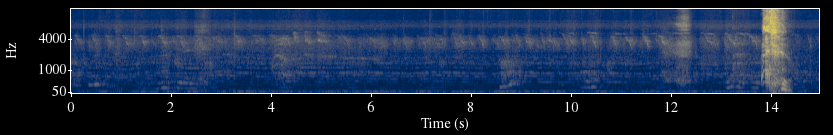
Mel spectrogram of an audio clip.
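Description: Quiet outdoor background with birds, then one loud, explosive sneeze burst near the end.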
